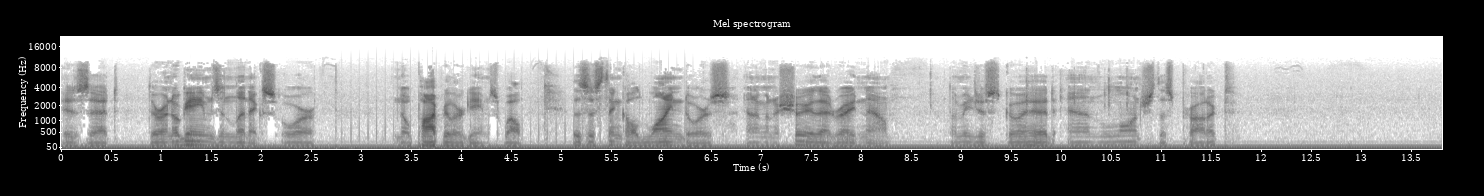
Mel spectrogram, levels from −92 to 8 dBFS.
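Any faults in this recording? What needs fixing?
A train of clicks runs from 2.81 to 6.33 s: about forty evenly spaced pulses at 11.7 per second, a few dB above the sound, likely from interference or a faulty connection. A spectrogram shows regularly spaced vertical lines, and the waveform shows similar repeating spikes. Shielding cables, moving away from nearby equipment and checking the audio interface would prevent it.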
